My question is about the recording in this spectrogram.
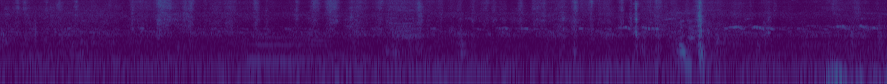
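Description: Quiet open-air ambience with faint, scattered bird chirps in the distance, growing a little busier in the second half. A couple of soft knocks come about five seconds in.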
